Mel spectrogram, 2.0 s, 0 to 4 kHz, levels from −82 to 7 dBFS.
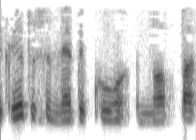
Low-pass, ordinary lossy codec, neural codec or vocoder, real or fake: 3.6 kHz; MP3, 16 kbps; none; real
